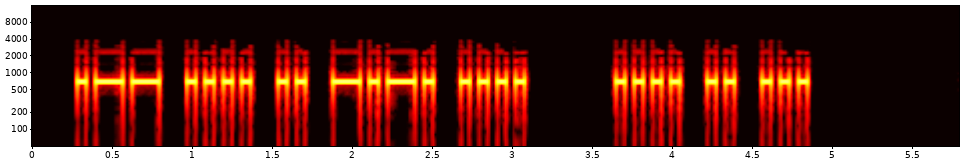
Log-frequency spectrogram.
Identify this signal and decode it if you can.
Morse code, heard as a keyed tone, about 21 wpm, 700 Hz. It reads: WHICH HIS
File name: Book One / 12-Chapter 12 - 21 WPM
